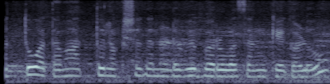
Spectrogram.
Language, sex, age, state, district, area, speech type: Kannada, female, 18-30, Karnataka, Davanagere, rural, spontaneous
